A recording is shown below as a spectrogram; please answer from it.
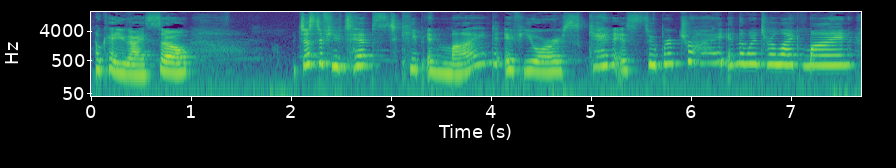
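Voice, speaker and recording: A woman in her thirties from the United States, chatting casually through a beauty tutorial with lots of fillers and quick self-corrections. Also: extremely high pitch, lively intonation, fairly bright tone. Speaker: beauty vlogger.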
